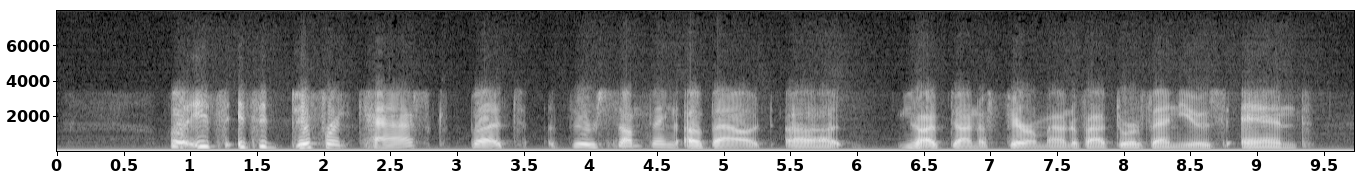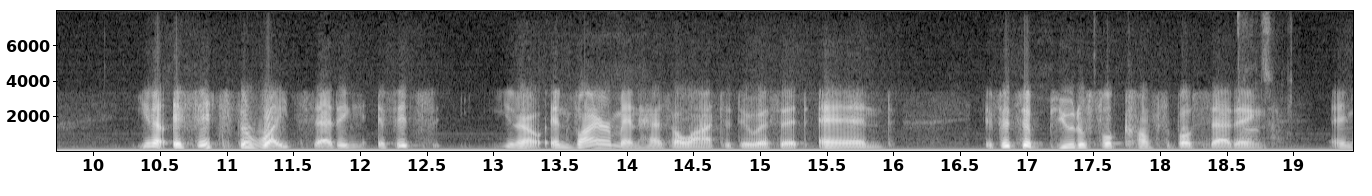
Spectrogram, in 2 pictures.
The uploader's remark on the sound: called in for a brief but entertaining chat with me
